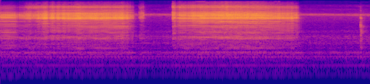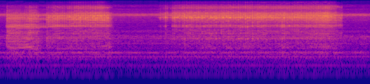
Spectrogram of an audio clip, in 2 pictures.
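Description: Wood lathe parting down a salt and pepper mill blank, a close whining cut with bright high scraping bursts that start and stop several times over a constant motor hum, no talk.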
